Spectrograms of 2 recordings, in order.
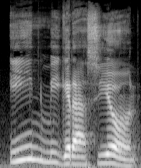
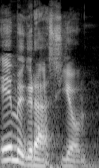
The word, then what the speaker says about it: Inmigración: But there is an N, N-A, and there's also an M. M-A. Inmigración and not immigración.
